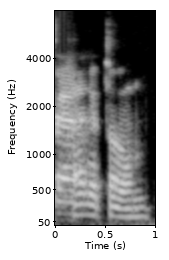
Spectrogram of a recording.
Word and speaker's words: Panettone: I think you're saying it wrong. – Okay. – Because Pantone isn't Pantone the color palette? – No. – Yeah, Pantone is a color palette. – Okay. No, but I think it's Panettone. – Panettone is a color palette, no? – You need the little fucking things over the fucking letters to get it right? You're sure? – No, bro, you just need to pronounce it properly.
